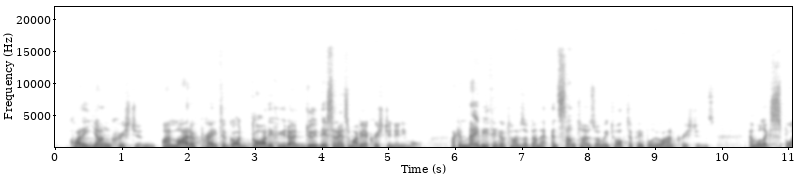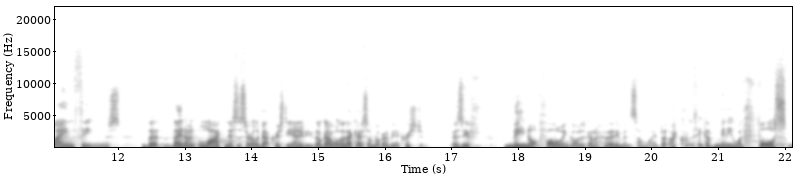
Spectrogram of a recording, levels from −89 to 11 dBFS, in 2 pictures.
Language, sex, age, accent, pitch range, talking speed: English, male, 40-59, Australian, 125-195 Hz, 240 wpm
